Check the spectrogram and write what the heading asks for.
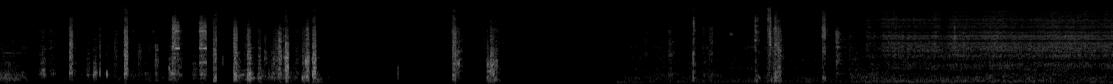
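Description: Small clicks, taps and rattles of hands working on an arc welder's sheet-metal case and internals as it is taken apart for repair, busiest in the first few seconds. Near the end a steady hiss sets in.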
